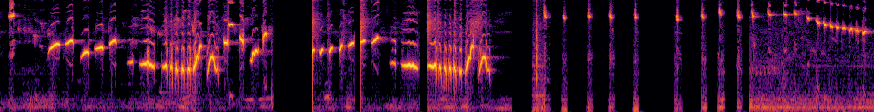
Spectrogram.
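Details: White-rumped shama used to get other shamas singing, with rolling whistled phrases rising and falling, then scattered very high thin ticks and a final high descending series.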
